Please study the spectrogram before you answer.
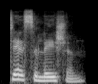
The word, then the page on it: tessellation: Indian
